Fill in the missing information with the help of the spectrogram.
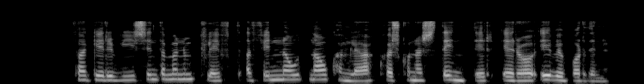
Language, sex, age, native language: Icelandic, female, 40-49, Icelandic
